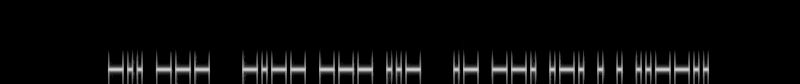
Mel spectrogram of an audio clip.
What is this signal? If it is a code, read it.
Morse code, heard as a keyed tone, about 25 wpm, 700 Hz. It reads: DO YOU AGREE?
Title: Sentences from Top 1100 Words 25wpm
